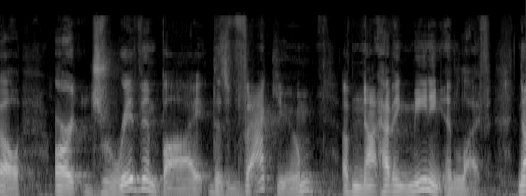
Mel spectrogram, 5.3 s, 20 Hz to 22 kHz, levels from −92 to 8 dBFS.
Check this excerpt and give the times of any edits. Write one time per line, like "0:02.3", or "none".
none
